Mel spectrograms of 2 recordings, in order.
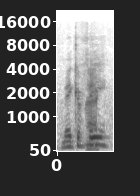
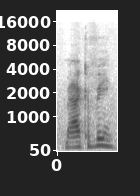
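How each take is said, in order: First: "McAfee" starting with a short "mick"; first syllable MIC. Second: "McAfee" starting with a clear "mack"; first syllable MAC. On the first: Host trying the name another way, MICK-uh-fee. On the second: Host checking the wrestler's name, MACK-uh-fee. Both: Shown as a demonstration.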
